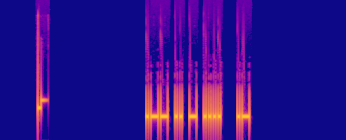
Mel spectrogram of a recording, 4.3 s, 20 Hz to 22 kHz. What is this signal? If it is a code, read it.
Morse code, heard as a keyed tone, about 40 wpm, 700 Hz. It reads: WITH A
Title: Sets of 2 Words 40wpm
